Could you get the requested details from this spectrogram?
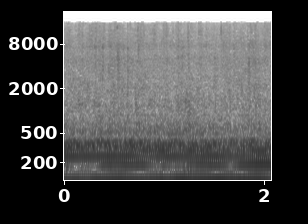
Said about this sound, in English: Rain falls on the skylights to offer the perfect sleepy soundtrack as you prepare for bed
